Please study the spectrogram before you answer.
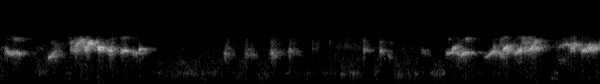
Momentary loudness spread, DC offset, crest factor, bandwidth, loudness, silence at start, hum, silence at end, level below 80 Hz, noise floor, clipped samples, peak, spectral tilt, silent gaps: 26 LU; under 0.1%; 24 dB; 4 kHz; -25 LUFS; 0.05 s; none; 0 s; -88 dBFS; -61 dBFS; under 0.1%; -8 dBFS; 6.5 dB/octave; none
